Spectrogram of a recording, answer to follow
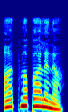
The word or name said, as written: ಆತ್ಮಪಾಲನ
